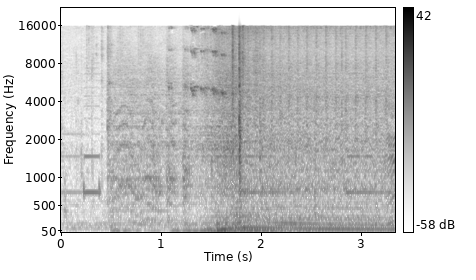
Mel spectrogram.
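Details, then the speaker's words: 2003 C5 Corvette V8, first start after sitting over five years on old fuel: cranks briefly, catches and settles into a steady, quiet, even idle with good fuel pressure, no knocks or misses. "Got good fuel pressure, and it sounds good. Nice quiet engine. I'm surprised. It actually is running pretty good on that fuel."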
